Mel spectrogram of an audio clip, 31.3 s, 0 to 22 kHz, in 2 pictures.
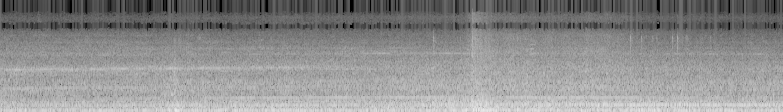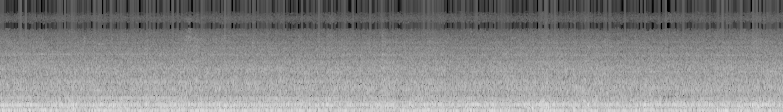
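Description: Running noise of a JR 209 series 500 electric train heard from inside the passenger car: a steady low rumble of wheels on rail with a constant motor whine. There is a single loud knock about nine and a half seconds in.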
